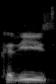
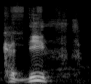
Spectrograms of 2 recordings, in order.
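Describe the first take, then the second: First: The final sound is a z. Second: The final sound is a soft th. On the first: This is how everyone else says it. "everybody else says Cadiz" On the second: This is how it is said in Spain. "It's Cadiz when you're in Spain. Yeah, the Z is like a T H"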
